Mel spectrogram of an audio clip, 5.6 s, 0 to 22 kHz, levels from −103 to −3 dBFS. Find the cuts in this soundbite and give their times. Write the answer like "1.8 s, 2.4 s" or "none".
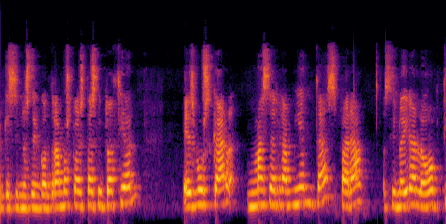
none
